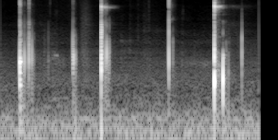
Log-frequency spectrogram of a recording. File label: two rocks colliding; collision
